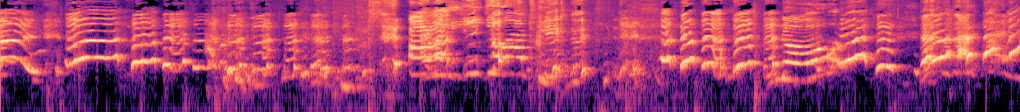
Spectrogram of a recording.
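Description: Children laughing and giggling loudly, high-pitched, with bits of child chatter mixed in and no pause.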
